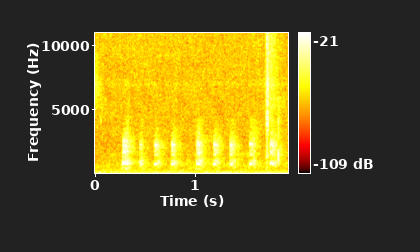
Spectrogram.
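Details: An offended squirrel, a male, keeps up a prolonged scolding aimed at a person: a steady string of nine clipped, nasal chucks about every fifth of a second, the last one sharper and harsher.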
